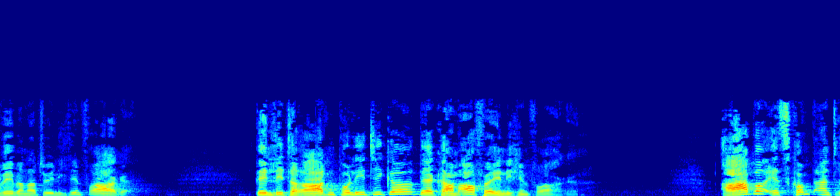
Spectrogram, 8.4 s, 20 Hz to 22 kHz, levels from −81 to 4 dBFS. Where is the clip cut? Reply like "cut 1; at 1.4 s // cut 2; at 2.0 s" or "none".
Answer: none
